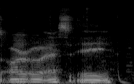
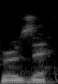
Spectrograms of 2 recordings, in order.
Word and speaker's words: Rosa: Yeah, I thought it was R-O-S-A. Like Rosa, but it's Rose.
